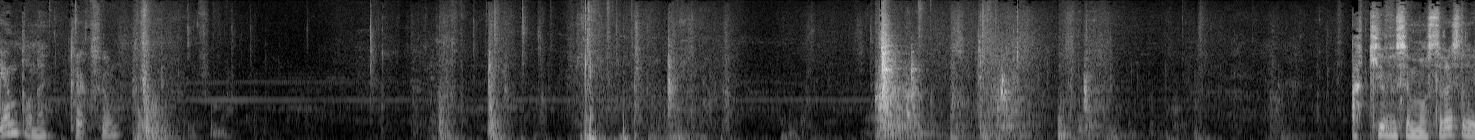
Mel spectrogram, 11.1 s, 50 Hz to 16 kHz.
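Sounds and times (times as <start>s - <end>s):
footsteps on wooden floorboards: 6.8s - 10.1s.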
